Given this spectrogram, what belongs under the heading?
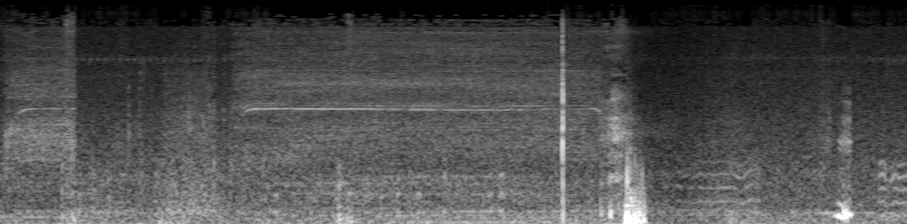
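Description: Insects buzz faintly around a vegetable garden with tomato plants in late July, a soft drone with a couple of louder passes close by.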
